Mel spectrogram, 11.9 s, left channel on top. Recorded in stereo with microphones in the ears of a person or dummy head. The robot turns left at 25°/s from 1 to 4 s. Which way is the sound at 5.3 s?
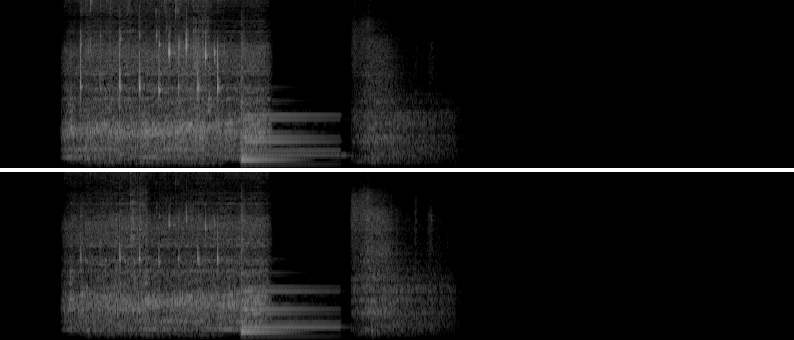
65° right (ahead or behind).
